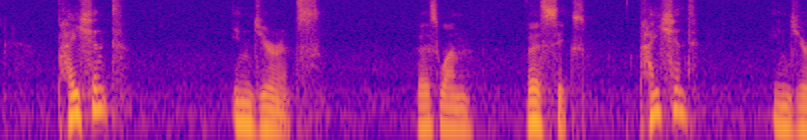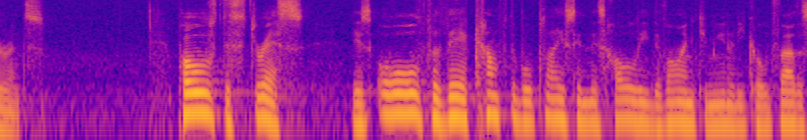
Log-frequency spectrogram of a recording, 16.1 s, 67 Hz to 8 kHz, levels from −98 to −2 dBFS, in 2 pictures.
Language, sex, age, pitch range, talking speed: English, male, 50-69, 110-145 Hz, 85 wpm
